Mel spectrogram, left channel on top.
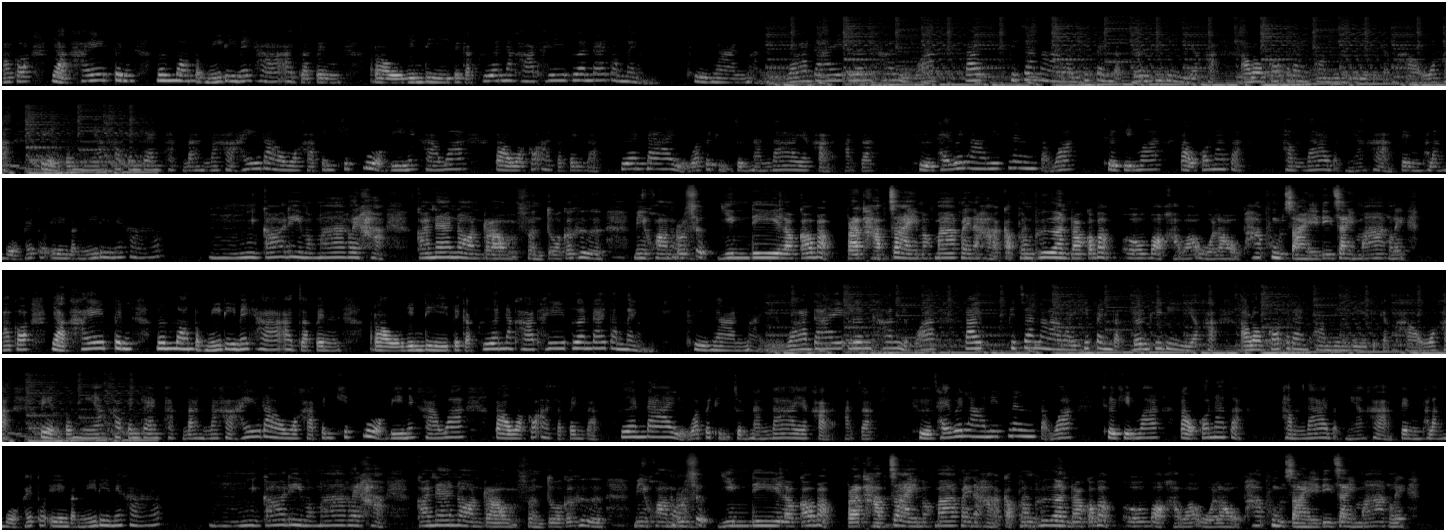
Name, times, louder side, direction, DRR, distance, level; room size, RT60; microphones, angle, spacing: voice 1, 0.0-6.5 6.9-9.8 10.1-23.1 23.5-25.1 25.4-26.8 27.2-30.5 35.6-35.8 37.6-37.8 39.1-39.3, right 4 dB, 60° right, 0.5 m, -37 dB
sound 1, 7.6-16.0, equal, 35° left, 1.1 m, -41 dB
voice 2, 30.9-43.0, left 3 dB, 15° left, 0.6 m, -35 dB
2.6 x 2.1 x 2.2 m
head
